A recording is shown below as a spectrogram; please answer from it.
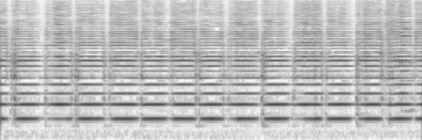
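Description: Violin bowing the open A string in short, even down-bow and up-bow strokes, about three a second, all on one steady note. The bow changes are made by flexing the fingers of the bow hand without moving the wrist, the technique called washing the frog.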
